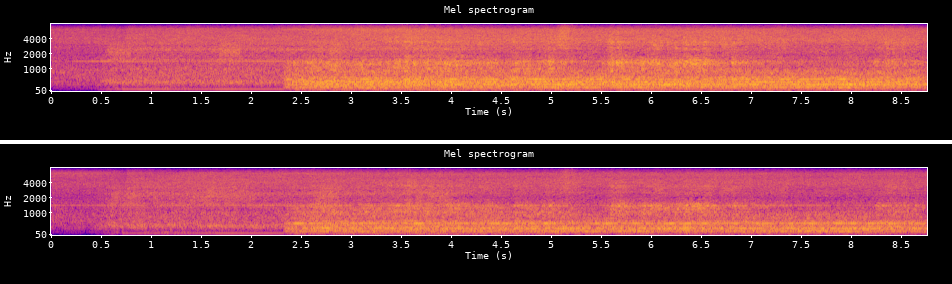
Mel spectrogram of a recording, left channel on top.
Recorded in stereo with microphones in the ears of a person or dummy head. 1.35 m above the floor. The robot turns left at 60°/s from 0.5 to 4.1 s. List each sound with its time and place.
0.0 s running water: 120° right, 2.5 m; by 8.8 s 25° left, 2.5 m
2.3 s writing: 165° left, 3 m; by 8.7 s 55° left, 3 m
